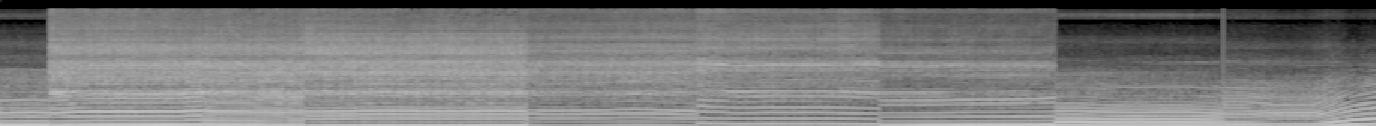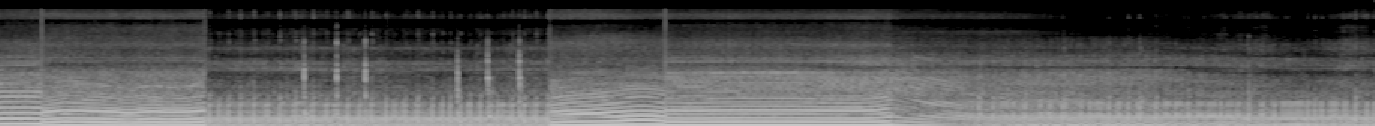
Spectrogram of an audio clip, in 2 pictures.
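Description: Two-stroke chainsaw in a chainsaw mill at full throttle, ripping lengthwise through a cedar log on the first skim cut. The engine note dips and recovers several times as the saw bogs in the wood, then drops lower near the end.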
